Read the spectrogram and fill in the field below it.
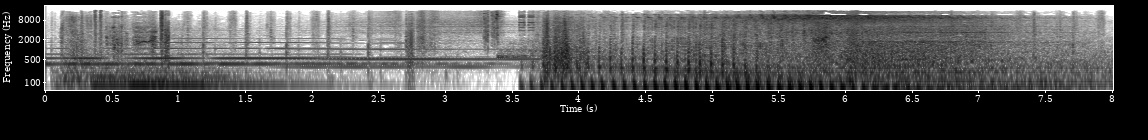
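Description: A helicopter in the video game Metal Gear Solid Peace Walker, entering after a burst of gunfire-like effects and then thumping loudly with fast, rhythmic rotor beats that swell and slowly fade.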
